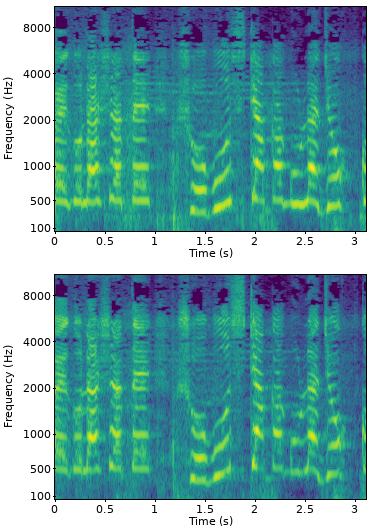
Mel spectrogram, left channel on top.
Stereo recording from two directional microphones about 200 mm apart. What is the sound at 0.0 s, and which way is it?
A child's voice, 55° right (ahead or behind).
